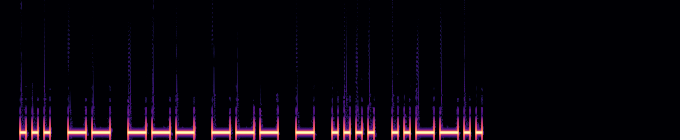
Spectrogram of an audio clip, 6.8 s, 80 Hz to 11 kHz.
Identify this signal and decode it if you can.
Morse code, heard as a keyed tone, about 20 wpm, 700 Hz. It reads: SMOOTH?
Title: Sentences from Top 1400 Words 20wpm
